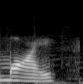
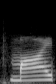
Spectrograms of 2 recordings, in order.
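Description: First: The vowel is drawn out a little longer. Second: The vowel is said plainly and short.

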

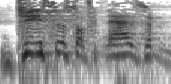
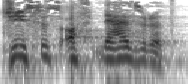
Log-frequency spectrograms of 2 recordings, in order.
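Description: First: The voice trembles as if afraid. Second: The voice is steady and unafraid. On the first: The speaker is afraid. The speaker calls it right. "They would have probably trembled" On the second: The speaker is not afraid. The speaker calls it wrong. "that was not the tone. Okay, my tone was wrong"

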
